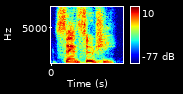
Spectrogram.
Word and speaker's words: Sansui: right let's go boys you put too much emphasis on the first part it's it's kind of said as like one word Sansui there you go all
